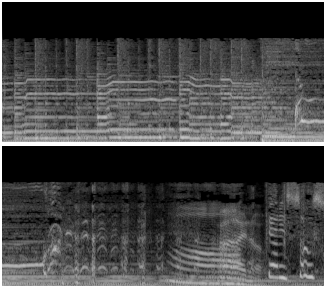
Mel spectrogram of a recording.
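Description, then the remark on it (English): A dog whimpers and yips without pause, high whining cries rising and falling in pitch, mixed with short sharp yips, loud and filling the whole stretch. “Sounds just like Riley.”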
